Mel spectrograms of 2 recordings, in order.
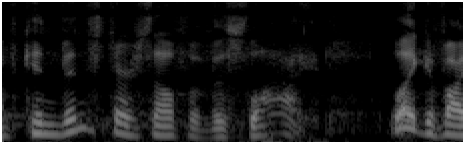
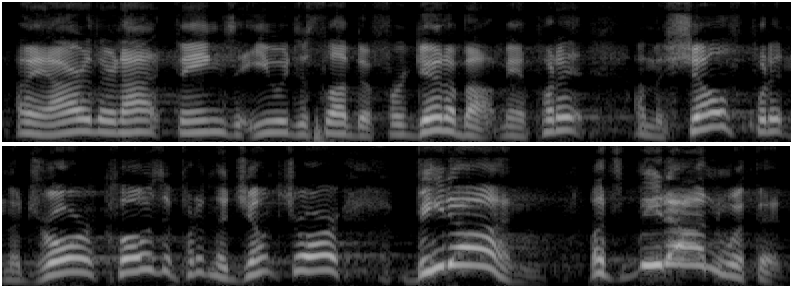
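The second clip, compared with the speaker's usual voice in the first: rising, pleading louder and higher; urgent loud plea; 5 semitones higher, 11 dB louder than usual. Acted. Building preacher's cry to the congregation. Preacher urging to forget problems.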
